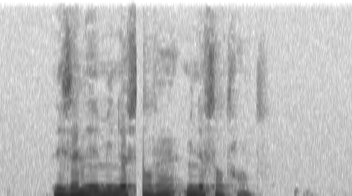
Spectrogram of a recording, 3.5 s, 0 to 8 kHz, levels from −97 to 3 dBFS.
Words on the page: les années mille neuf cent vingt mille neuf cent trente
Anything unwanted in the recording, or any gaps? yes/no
yes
